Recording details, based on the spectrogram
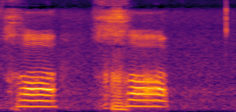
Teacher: হলকের শেষ থেকে উচ্চারণ করবেন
